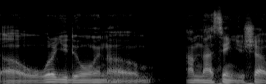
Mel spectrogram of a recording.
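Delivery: ordinary talk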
